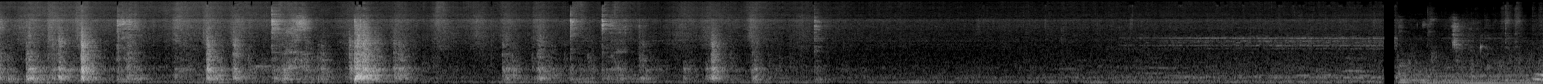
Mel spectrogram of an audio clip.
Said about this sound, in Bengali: চলো সুন্দর করে ভেজে নিই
